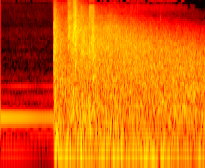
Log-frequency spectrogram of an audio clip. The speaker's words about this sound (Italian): la Thatcher si riprende le Falkland a colpi di cannone.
